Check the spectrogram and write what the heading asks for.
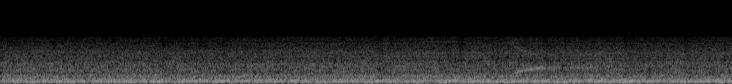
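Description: Steady rumble of road and engine noise heard inside a moving car's cabin.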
